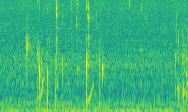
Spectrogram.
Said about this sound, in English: I'm going to take a sip of water because that was heavy.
